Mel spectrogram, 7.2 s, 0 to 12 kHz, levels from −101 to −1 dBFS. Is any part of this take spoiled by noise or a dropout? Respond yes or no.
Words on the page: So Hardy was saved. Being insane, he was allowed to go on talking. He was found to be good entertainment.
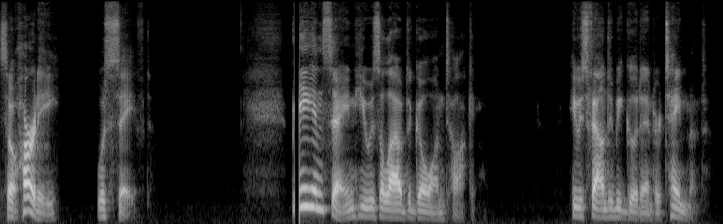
yes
